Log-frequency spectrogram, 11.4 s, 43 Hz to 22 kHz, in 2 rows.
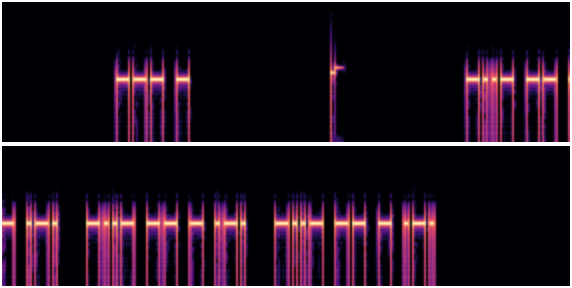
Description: Morse code, heard as a keyed tone, about 28 wpm, 700 Hz. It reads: OT XMTR XMTR XMTR
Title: Abbreviations Repeated 3x - 28wpm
